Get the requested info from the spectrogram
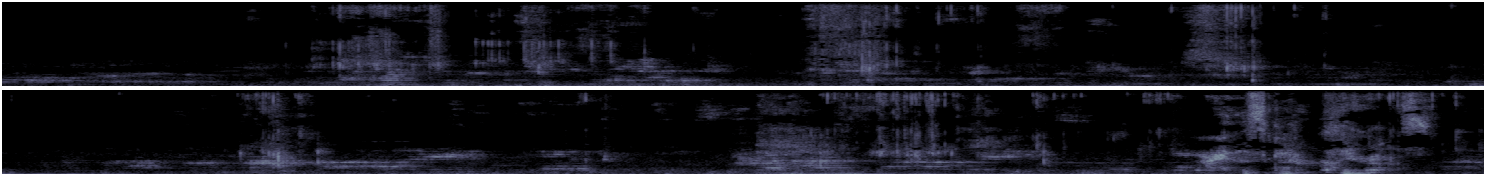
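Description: Shop ambience: indistinct background voices mixed with scattered light clicks and rustles.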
